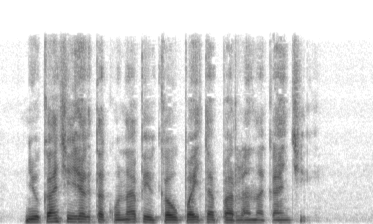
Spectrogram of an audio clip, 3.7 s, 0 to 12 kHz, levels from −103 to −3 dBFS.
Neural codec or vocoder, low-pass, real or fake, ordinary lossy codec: vocoder, 22.05 kHz, 80 mel bands, WaveNeXt; 9.9 kHz; fake; AAC, 64 kbps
